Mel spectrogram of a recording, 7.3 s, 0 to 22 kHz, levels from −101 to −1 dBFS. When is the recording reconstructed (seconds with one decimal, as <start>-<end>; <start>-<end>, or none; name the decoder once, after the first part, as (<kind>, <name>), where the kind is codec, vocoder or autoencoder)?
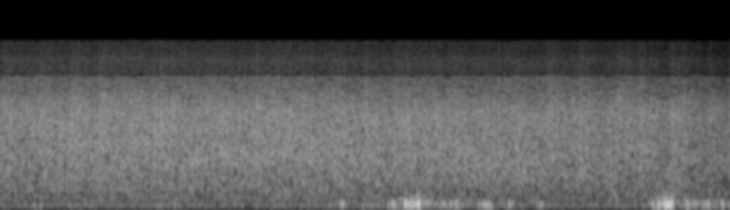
none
